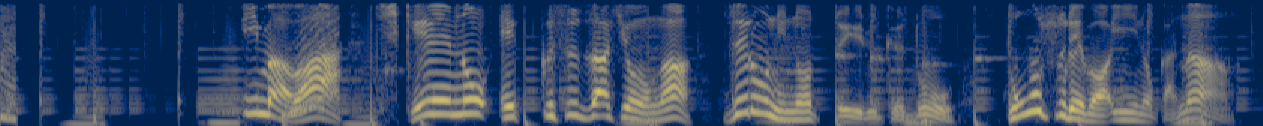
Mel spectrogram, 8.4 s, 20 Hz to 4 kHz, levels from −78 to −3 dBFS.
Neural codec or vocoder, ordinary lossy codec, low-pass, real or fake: none; none; 3.6 kHz; real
